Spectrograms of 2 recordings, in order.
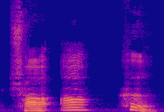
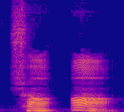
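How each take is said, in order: First: It ends with an audible final h sound. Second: It ends on the vowel with no h sound. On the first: The speaker calls it right. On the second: The speaker calls it wrong. "해자를 갖다 묵음으로 처리했으니 잘못된 거죠"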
